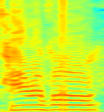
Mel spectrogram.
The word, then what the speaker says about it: Taliaferro: tobacco warehouse robert taliaferro which that would be pronounced toliver um the television were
